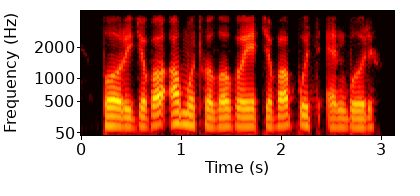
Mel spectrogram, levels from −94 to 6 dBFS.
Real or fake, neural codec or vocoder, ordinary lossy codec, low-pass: fake; codec, 16 kHz, 1 kbps, X-Codec, HuBERT features, trained on LibriSpeech; none; 3.6 kHz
